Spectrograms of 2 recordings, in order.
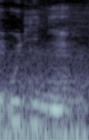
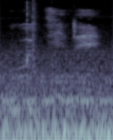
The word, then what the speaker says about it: Udine: J'ai vu Venise et Udine. Udine. Je sais même pas comment ça se prononce.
